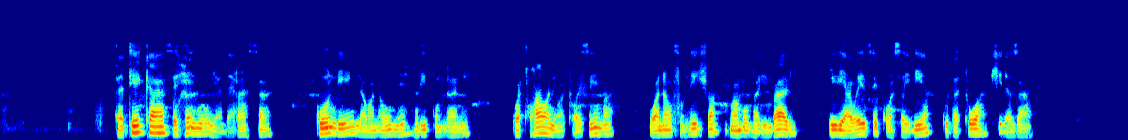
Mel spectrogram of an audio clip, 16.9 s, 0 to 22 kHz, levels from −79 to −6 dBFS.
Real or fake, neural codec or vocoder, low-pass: fake; codec, 16 kHz, 2 kbps, FreqCodec, larger model; 7.2 kHz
